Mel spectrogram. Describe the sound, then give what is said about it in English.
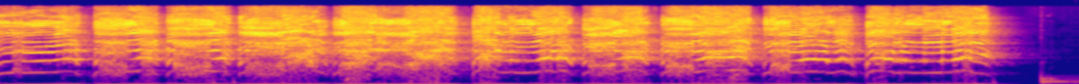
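A newly purchased varmint call, used for calling javelina, coyotes, bobcats and lions, is blown in a rapid series of loud, high, raspy squeals, about eight wavering cries in a row with short breaks, then it stops abruptly. “And so this is the first time I'm blowing in your call, and we'll see the difference.”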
